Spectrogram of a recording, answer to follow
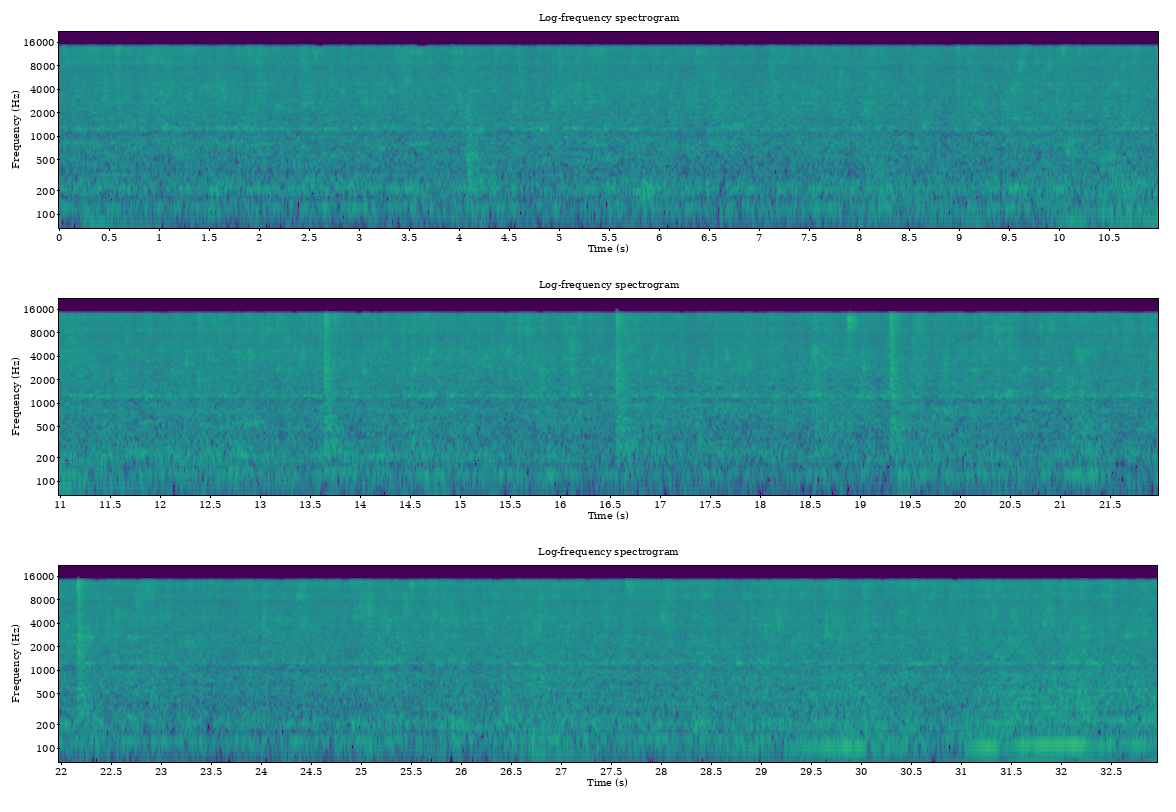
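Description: Steady running water, an even rushing noise with a faint thin steady tone through it and a few soft clicks here and there.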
